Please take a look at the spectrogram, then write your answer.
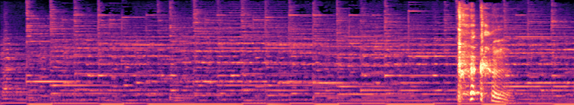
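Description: A short burst of harsh coughing breaks in near the end over soft, steady background music.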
